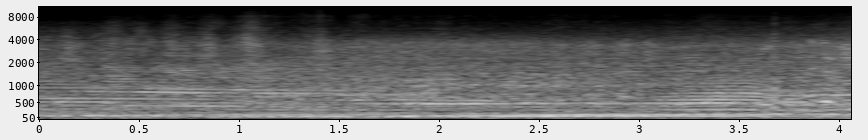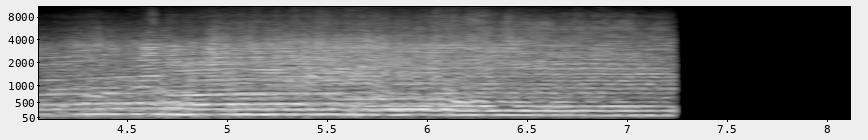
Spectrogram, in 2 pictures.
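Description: MotoGP racing motorcycles' four-stroke 1000 cc engines at racing revs, accelerating past, the pitch climbing and the sound growing louder about halfway through. It cuts off suddenly near the end.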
